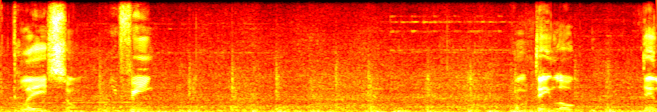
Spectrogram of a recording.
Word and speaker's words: Cleisson: pelo cleisson pelo cleisson é porque o nome dele é cleison se a gente fosse levar ao pé da letra mas aí é pronúncia é cleison enfim não tem lo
